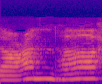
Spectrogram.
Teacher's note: ہا موٹا ہا پڑھنا ہے، سینے کی جانب اقصے حلق سے آپ نے ادا کرنا ہے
